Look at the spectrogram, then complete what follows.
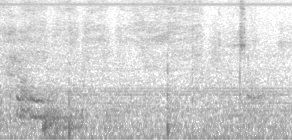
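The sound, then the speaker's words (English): A pen or pencil scratches on paper while drawing a hand, in faint, irregular strokes with a few small taps. “Okay, let's draw a hand stretched out here.”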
